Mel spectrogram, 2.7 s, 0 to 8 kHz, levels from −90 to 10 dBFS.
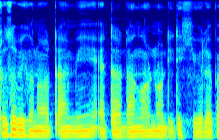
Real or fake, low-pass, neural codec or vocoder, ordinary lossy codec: real; none; none; none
